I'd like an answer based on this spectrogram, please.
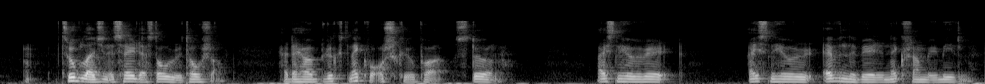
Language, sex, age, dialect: Faroese, male, 15-35, Suðurstreymoy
